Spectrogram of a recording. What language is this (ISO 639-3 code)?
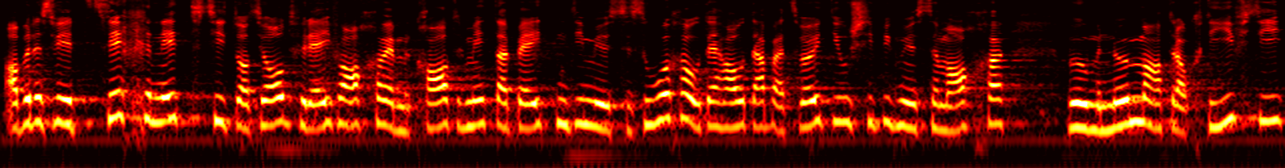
gsw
